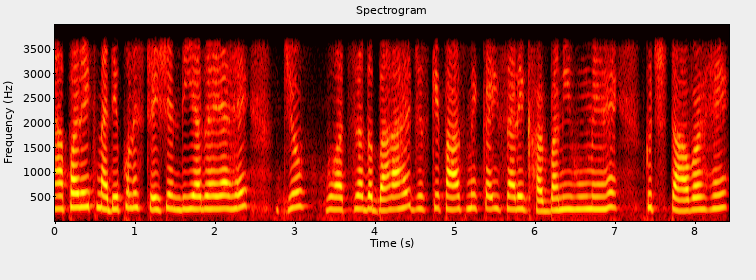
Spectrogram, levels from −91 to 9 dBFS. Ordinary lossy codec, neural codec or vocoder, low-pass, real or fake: none; codec, 16 kHz in and 24 kHz out, 0.4 kbps, LongCat-Audio-Codec, two codebook decoder; 3.6 kHz; fake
